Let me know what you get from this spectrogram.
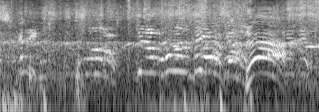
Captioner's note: officers yelling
